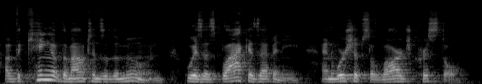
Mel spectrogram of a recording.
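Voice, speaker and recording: A male audiobook narrator with a mid-pitched voice reads a literary tale. His delivery is expressive yet measured, with each phrase set out deliberately.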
